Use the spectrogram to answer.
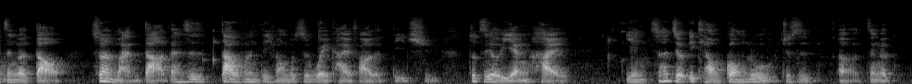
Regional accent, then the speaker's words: Taiwan; now in Japan; 人家知道我们是台湾人

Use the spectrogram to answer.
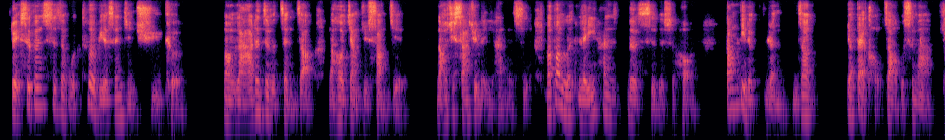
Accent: Taiwan; 我们台湾人在Istanbul，或是在安卡拉的大，的硕士班学生或是博士班学生

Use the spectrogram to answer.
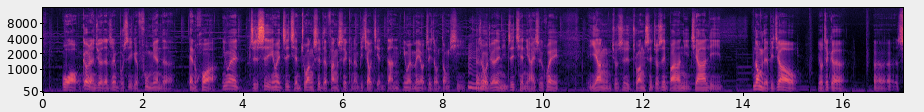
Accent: Germany; Chinese is a second language; moved away; also born or lived in Poland; 我是波兰人嘛，在波兰出生的，在德国长大的，

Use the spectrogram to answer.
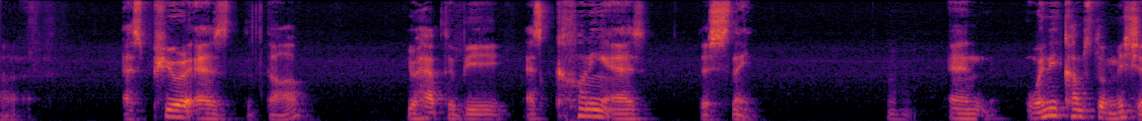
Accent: South Korea; moved away; also born or lived in United States; because I used to live in the States, people actually called us Korean American

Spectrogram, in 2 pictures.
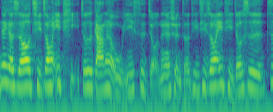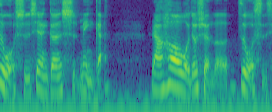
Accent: Taipei, Taiwan; moved away as an adult; now in central Taiwan; 只有我是台北人，然后他不是台北人。好，但我是在台北长大的小孩。

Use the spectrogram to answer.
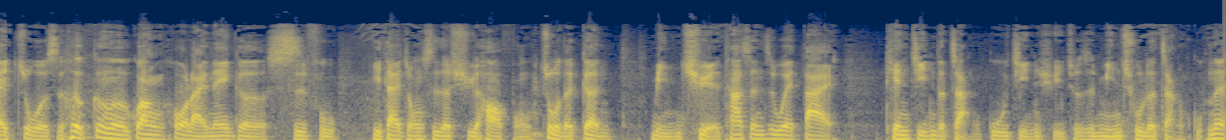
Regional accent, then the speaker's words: Taiwan; 处理 我们台湾人的那一种每天都在跟各种狗屁倒灶的事情对抗，然后你又不得不适应的那一种漂流的感觉

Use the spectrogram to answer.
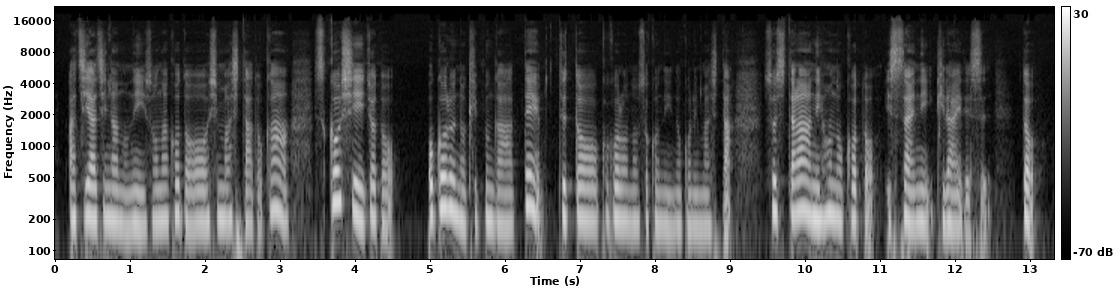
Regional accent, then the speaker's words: Taiwan; Japanese is a second language; 私、日本語を勉強している台湾の

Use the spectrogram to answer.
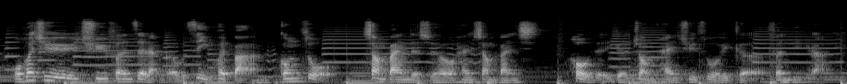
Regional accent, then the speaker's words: Taiwan; 我自己是在可能台湾长大，那我就是在这里工作

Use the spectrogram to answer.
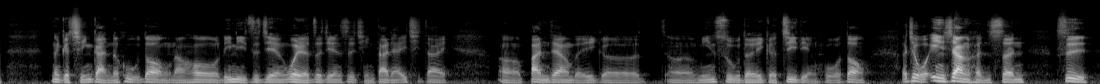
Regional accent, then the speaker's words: Pingtung County, Taiwan; 我是屏东人呢。

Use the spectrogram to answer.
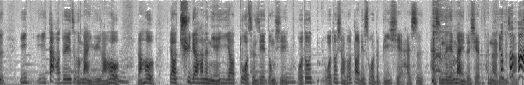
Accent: Taiwan; 我们我们台湾

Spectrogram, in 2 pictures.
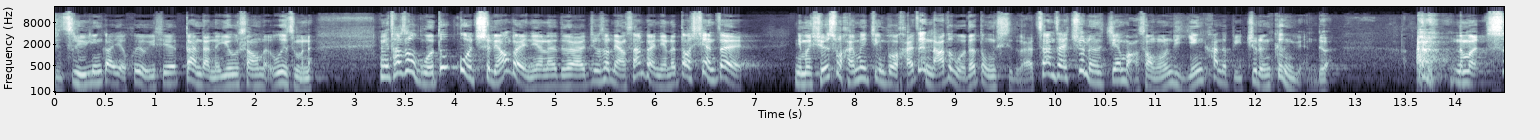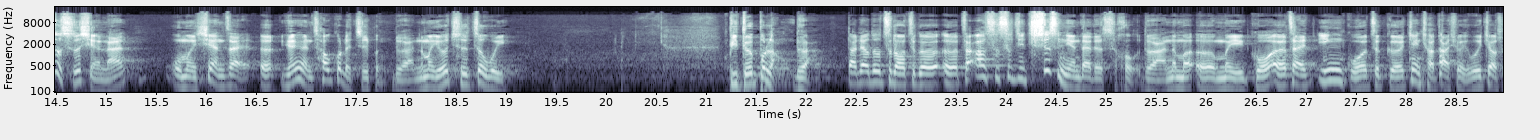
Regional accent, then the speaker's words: Shanghai, China; 我也是上海人，

